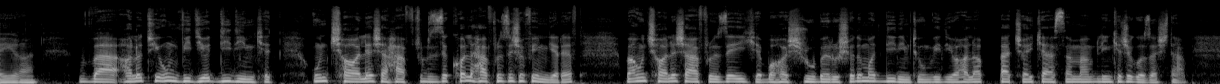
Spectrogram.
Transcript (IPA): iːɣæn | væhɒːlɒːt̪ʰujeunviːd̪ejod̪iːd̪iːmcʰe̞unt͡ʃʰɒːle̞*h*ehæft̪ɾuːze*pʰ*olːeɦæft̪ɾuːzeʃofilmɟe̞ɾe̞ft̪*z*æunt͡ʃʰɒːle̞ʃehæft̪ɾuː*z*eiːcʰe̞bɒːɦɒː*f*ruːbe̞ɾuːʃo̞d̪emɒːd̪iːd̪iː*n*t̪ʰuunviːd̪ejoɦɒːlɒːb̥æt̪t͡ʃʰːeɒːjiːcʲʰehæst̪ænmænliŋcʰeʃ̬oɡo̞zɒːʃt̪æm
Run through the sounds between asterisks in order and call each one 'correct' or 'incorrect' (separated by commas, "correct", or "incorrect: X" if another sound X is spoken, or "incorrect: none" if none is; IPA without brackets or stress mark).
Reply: incorrect: ʃ, incorrect: kʰ, incorrect: v, correct, incorrect: ʃ, incorrect: m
